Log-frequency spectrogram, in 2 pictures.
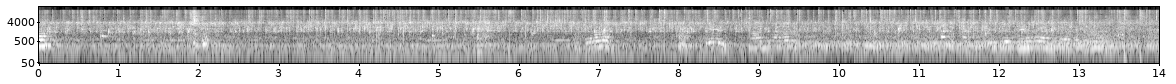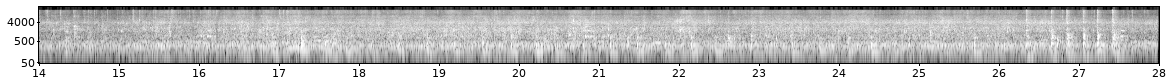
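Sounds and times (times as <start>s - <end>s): batter frying in hot oil: 0.0s - 28.0s.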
